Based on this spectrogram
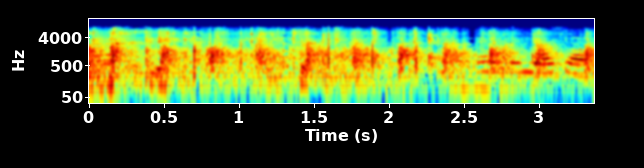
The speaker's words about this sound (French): Applaudissons pour le Seigneur.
